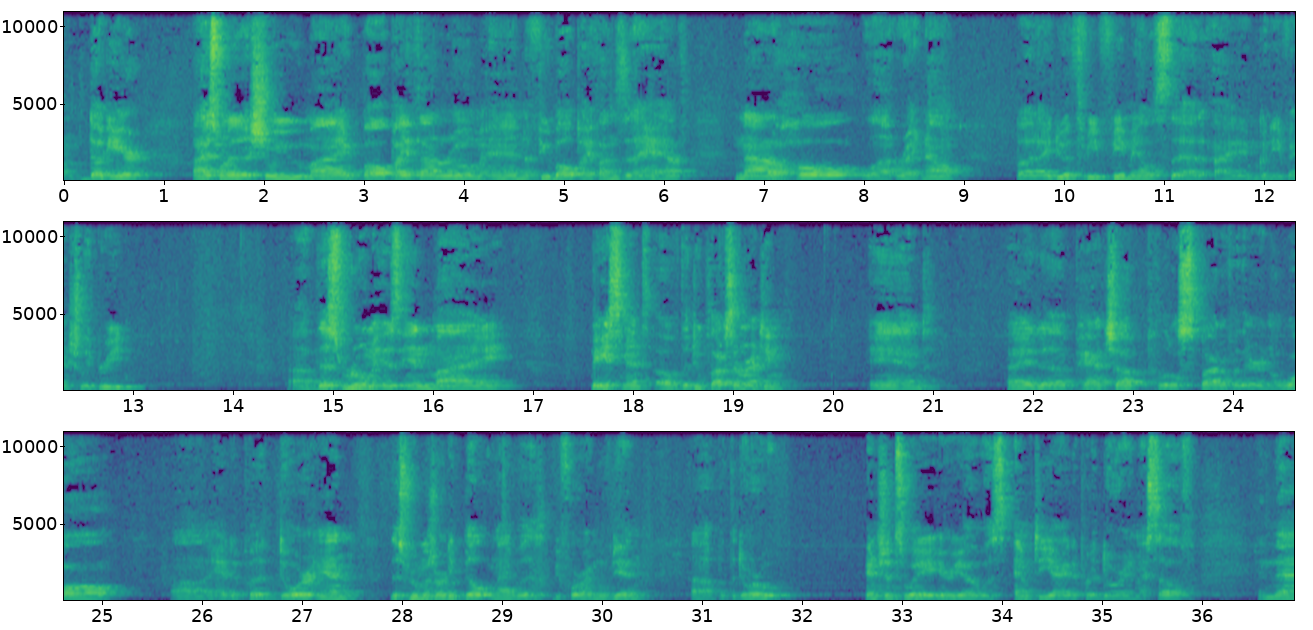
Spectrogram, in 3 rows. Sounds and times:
Speech: 0.0 - 13.1, 14.5 - 16.9, 17.6 - 19.6, 20.4 - 32.0, 32.6 - 36.0, 36.6 - 36.9.

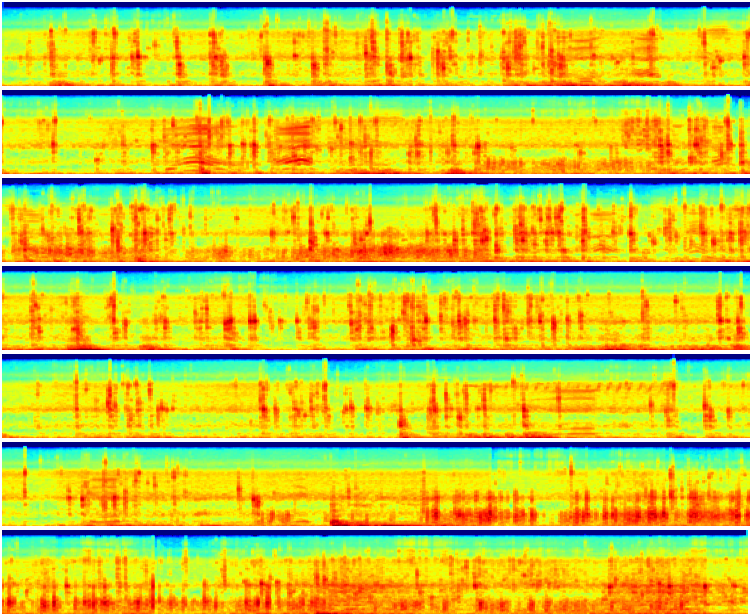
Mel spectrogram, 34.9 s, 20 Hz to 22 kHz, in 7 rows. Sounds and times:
Rowboat, canoe, kayak: 0.0 - 34.8.

